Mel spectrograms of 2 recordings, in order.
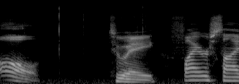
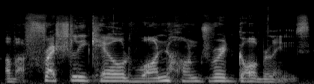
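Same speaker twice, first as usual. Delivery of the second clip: epic tale telling. Acted. Host opening the show with a mock battle tale, dramatic. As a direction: spin a dramatic barbarian war story.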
